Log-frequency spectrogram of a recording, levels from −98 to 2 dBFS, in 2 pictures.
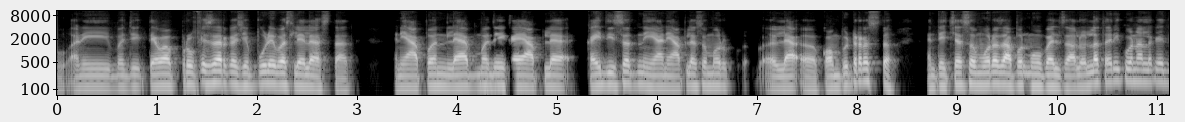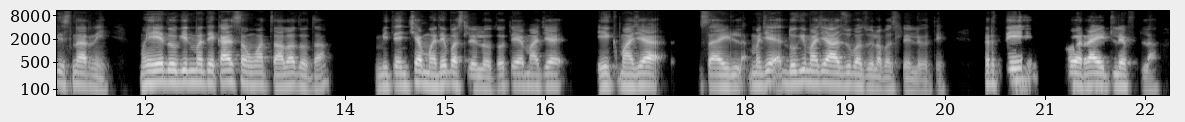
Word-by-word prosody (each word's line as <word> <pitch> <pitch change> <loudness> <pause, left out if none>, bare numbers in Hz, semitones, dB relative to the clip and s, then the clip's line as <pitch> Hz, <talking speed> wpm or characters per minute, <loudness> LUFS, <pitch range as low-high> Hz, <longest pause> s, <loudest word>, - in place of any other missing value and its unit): आणि 115 +1 -5
म्हणजे 115 +1 -7
तेव्हा 125 +1 +4
प्रोफेसर 145 +3 +1
कसे 130 -1 -1
पुढे 140 0 +2
बसलेले 130 -3 +2
असतात 105 -3 -3 0.5
आणि 110 - -6
आपण 120 +2 0
लॅबमध्ये 120 +1 0
काही, 120 0 +2
आपल्या 115 0 +1 0.2
काही 120 +1 +1
दिसत 130 +1 -2
नाही 125 -3 -3
आणि 115 -1 -1
आपल्यासमोर 125 +2 -3 0.4
अ, - - -3
लॅ 110 +1 +2
अ, 100 - -2
कॉम्प्युटर 115 +9 0
असतं 165 0 -2 0.4
आणि 110 +1 -7
त्याच्यासमोरच 135 +2 +1
आपण 130 0 +4
मोबाईल 120 -2 0
चालवला, 120 +5 +1
तरी 165 +2 -2
कोणाला 160 -2 -2
काही 160 0 -4
दिसणार 135 -3 -1
नाही. 105 -5 -8 0.3
मग 130 - -2
हे 150 +1 +8
दोघींमध्ये 155 -1 +2
काय 155 +2 +6
संवाद 135 -3 -1
चालत 125 +1 +2
होता. 110 +3 -5 0.5
मी 125 +2 -5
त्यांच्यामध्ये 130 0 +2
बसलेलो 130 -5 -1
होतो. 105 +3 -5
ते 125 +1 -1
माझ्या 125 0 -1 0.4
एक 125 0 -2
माझ्या 125 0 +4 0.5
साइडला 120 0 +1
म्हणजे 130 +4 0
दोघी 145 +2 +1
माझ्या 145 -2 +4
आजूबाजूला 125 -5 -1
बसलेले 95 -2 -9
होते 90 -1 -14 0.4
तर 145 0 -2
ते. 170 +4 +2 0.5
हो 135 0 +6
राइट, 130 -2 +5
लेफ्टला. 120 -5 -3
125 Hz, 160 wpm, -23 LUFS, 115-135 Hz, 0.5 s, हे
